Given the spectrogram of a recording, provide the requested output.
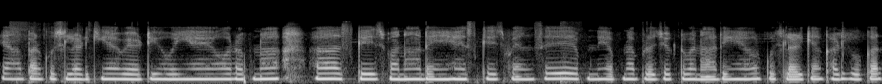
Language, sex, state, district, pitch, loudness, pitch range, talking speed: Hindi, female, Jharkhand, Jamtara, 245 Hz, -14 LUFS, 240-250 Hz, 185 wpm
